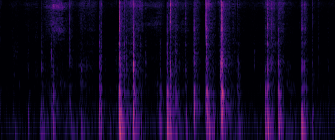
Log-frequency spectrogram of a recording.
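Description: Hands kneading and squeezing soapy homemade borax slime in a plastic tub: a string of irregular sticky clicks and pops, starting about half a second in.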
